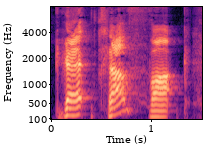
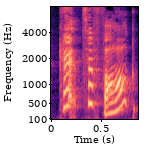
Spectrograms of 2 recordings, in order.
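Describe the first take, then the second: First: Very slow, every word stretched; drawn-out mock dismissal. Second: High-pitched, exasperated outburst; mock outraged dismissal. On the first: Dismissing a pricey present request, slow mock outrage. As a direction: stretch it out in scornful disbelief. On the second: Scoffing at pressure to buy presents, mock outrage. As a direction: pitch it way up, indignant.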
